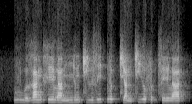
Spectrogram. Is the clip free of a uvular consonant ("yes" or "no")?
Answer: yes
